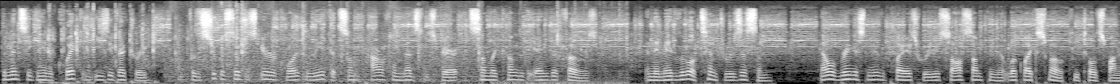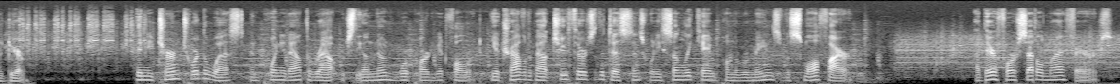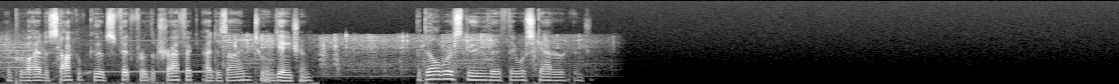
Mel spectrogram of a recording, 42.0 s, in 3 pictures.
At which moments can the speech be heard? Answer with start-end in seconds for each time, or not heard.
0.0-9.7, 10.2-14.4, 15.7-24.6, 26.1-32.0, 33.2-35.3.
